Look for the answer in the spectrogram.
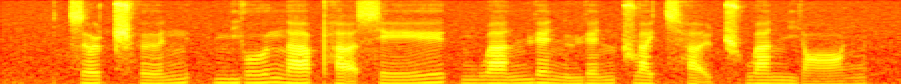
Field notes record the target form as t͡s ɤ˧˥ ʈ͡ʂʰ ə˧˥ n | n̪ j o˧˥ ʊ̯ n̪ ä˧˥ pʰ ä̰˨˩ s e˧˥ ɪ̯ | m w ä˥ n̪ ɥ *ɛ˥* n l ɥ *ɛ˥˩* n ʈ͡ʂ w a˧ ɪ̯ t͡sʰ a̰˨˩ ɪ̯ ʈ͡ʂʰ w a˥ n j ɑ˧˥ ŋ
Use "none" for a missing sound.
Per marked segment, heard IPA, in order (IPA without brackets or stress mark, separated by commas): ɛ˥˩, ɛ˧˥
